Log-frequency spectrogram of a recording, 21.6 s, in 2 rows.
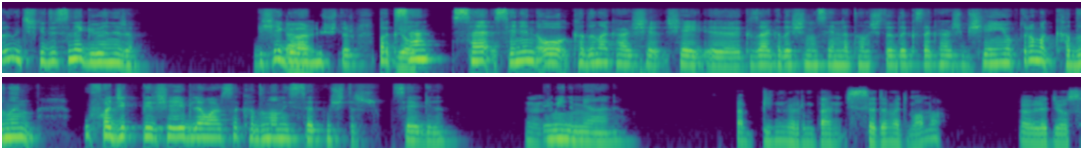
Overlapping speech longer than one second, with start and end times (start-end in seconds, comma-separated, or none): none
